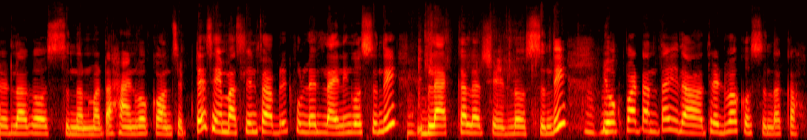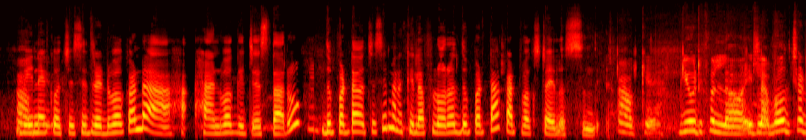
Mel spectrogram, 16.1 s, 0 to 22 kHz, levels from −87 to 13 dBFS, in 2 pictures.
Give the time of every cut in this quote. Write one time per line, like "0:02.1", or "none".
0:04.1
0:11.2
